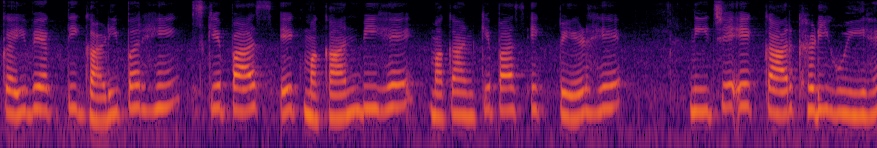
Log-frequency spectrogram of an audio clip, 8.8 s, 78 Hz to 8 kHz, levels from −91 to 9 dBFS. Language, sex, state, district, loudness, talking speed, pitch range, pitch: Bhojpuri, female, Bihar, Saran, -29 LUFS, 170 wpm, 225-270 Hz, 250 Hz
